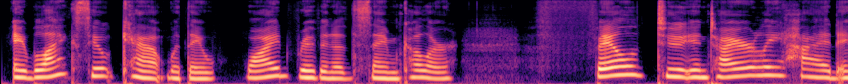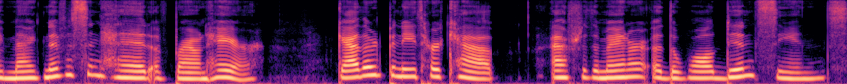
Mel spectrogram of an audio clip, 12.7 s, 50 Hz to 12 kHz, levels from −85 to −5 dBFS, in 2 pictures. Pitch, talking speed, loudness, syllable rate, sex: 250 Hz, 150 wpm, -17 LUFS, 4.5 syllables/s, female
